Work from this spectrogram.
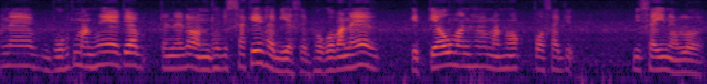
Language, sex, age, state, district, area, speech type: Assamese, female, 45-60, Assam, Golaghat, urban, spontaneous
